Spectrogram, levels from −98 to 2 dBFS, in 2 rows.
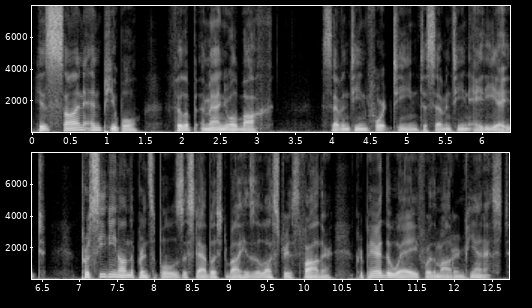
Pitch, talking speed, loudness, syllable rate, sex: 100 Hz, 135 wpm, -20 LUFS, 4.0 syllables/s, male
